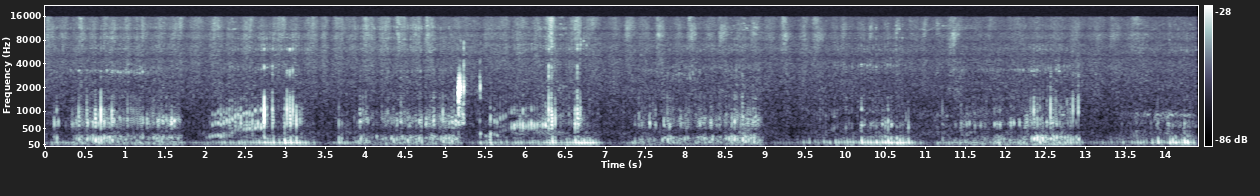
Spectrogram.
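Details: Contented purring from a male blue British Shorthair cat settled beside his owner on a sofa, asking for cuddles; deep continuous rumble pulsing in roughly two-second inhale and exhale cycles, with occasional soft rustles.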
